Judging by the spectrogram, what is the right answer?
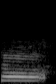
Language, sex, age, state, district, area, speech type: Sanskrit, female, 18-30, Kerala, Thrissur, urban, conversation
